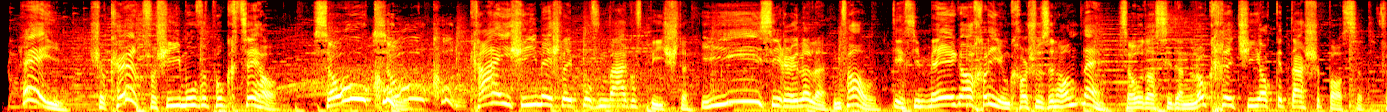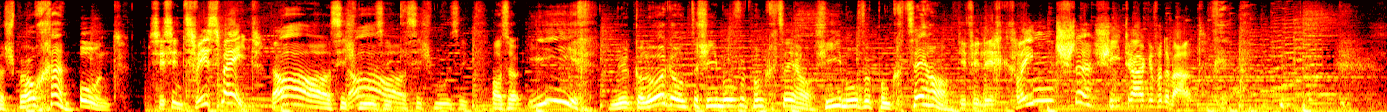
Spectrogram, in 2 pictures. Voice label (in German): Werbung; Skimover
